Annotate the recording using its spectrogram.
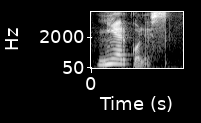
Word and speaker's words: miércoles: Miércoles. Son tres sílabas, miércoles. La última sílaba es les, la penúltima es co y la antepenúltima es mier.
